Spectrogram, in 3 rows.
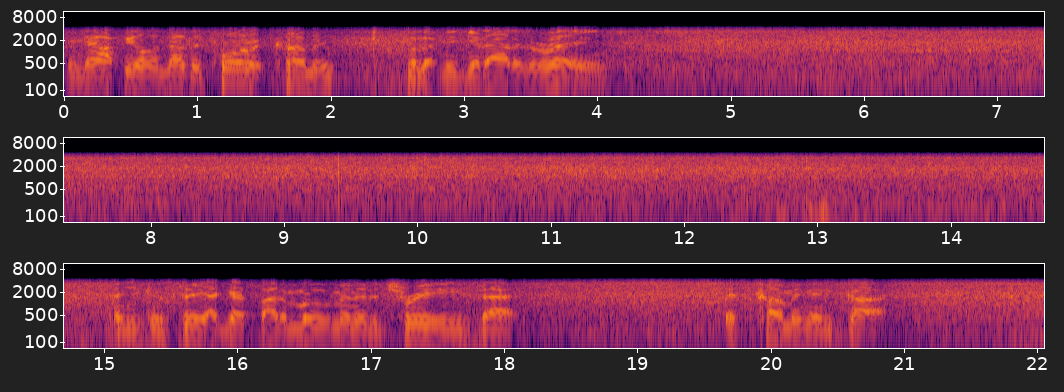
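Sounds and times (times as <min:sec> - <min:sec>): heavy rain on pavement: 0:00.0 - 0:22.0.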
